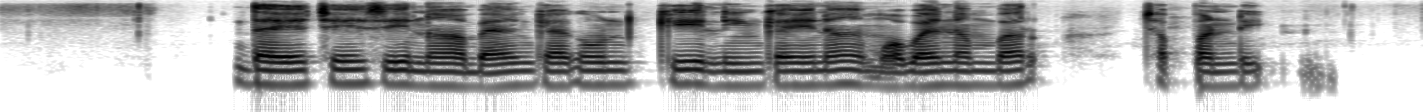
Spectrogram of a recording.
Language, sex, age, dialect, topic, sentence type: Telugu, male, 18-24, Utterandhra, banking, question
